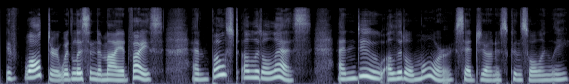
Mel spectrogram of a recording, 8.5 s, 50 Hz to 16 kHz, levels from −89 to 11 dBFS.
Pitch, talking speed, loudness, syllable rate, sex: 220 Hz, 140 wpm, -19 LUFS, 4.1 syllables/s, female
